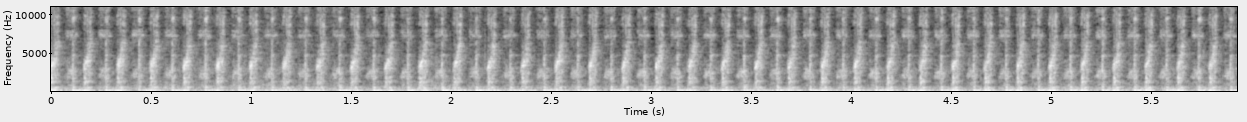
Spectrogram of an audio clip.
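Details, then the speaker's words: Scratch-built Wig Wag wobbler oscillating steam engine on compressed air from a compressor: crisp even chuffs about three per second, steady rhythm, no stumbles; running well. ">> Right, so that was the little engine running well."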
